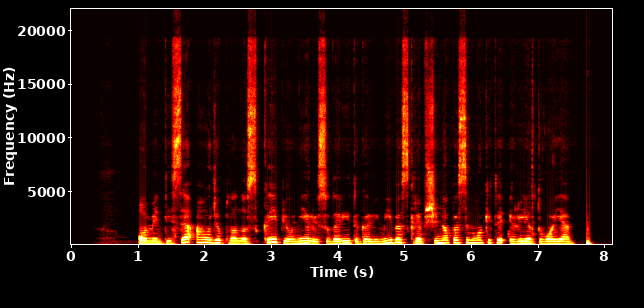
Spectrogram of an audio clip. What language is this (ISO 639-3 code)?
lit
